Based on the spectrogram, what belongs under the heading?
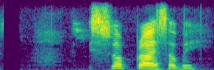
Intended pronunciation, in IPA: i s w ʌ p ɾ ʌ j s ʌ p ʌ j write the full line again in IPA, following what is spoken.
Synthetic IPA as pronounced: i s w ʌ p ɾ a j s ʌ b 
